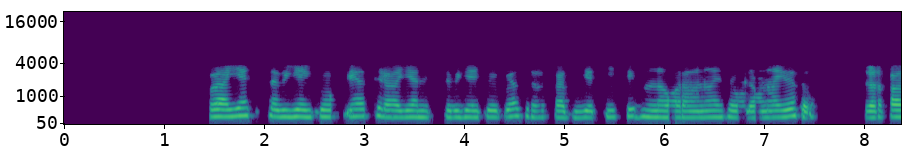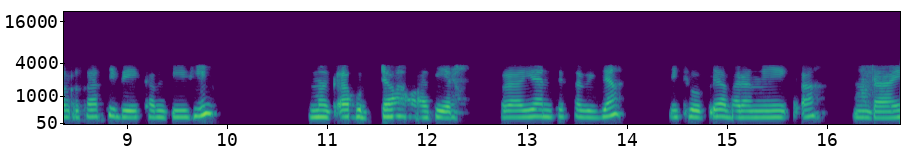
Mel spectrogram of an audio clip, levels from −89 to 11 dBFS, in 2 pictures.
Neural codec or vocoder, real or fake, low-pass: codec, 16 kHz, 4 kbps, X-Codec, HuBERT features, trained on general audio; fake; 3.6 kHz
